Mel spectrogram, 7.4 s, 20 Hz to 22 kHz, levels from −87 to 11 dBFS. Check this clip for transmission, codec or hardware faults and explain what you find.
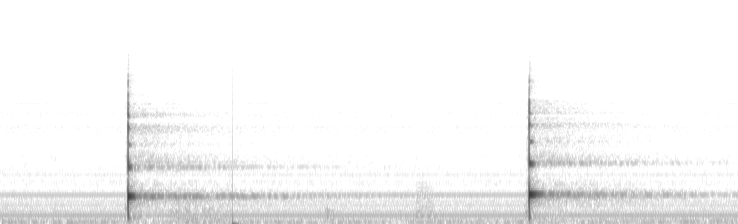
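There is one hardware fault, a DC step. At 2.33 s the waveform's zero line jumps by about -39 dBFS, as when a converter shifts its offset. A 5 Hz high-pass then bleeds the offset away. It sounds like a low thump under the continuing music.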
